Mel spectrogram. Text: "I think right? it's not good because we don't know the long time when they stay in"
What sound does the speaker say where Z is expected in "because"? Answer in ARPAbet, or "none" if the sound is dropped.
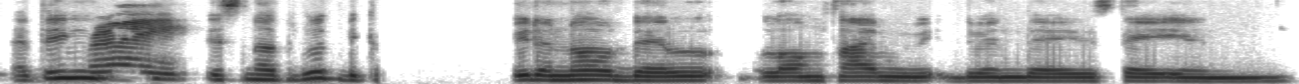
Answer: none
